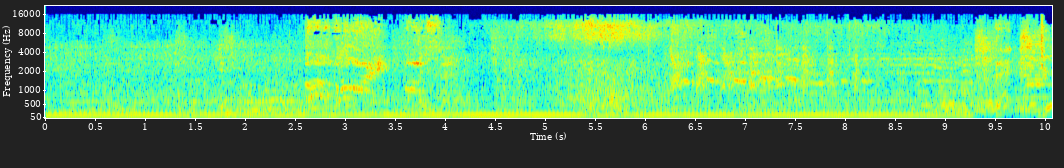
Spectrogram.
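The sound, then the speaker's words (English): Engine of a sports fishing motorboat speeding past in a harbor: a loud, steady, low droning roar with a rougher rushing surge midway, then the drone continues before cutting off near the end. “That his boat? Yellowtail. Fastest sports fisherman in the harbor.”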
